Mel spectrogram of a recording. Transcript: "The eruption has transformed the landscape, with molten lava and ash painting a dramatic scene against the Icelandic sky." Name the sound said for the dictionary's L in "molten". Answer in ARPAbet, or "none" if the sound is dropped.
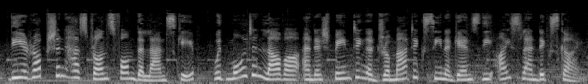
L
